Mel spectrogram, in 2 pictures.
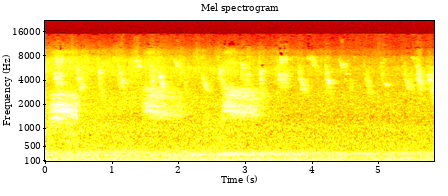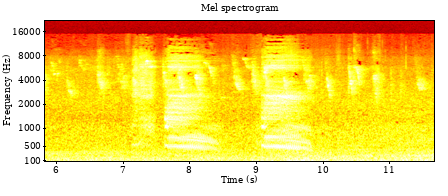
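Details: Adult male hooded crow complaining at a rival: harsh, hoarse caws in short bursts, three higher-pitched ones early, then a louder, deeper pair after a pause, over a steady low hum.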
